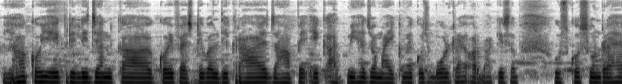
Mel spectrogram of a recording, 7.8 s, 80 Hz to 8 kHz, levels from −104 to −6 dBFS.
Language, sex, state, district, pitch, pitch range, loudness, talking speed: Hindi, male, Gujarat, Valsad, 125 Hz, 120-130 Hz, -16 LUFS, 225 wpm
